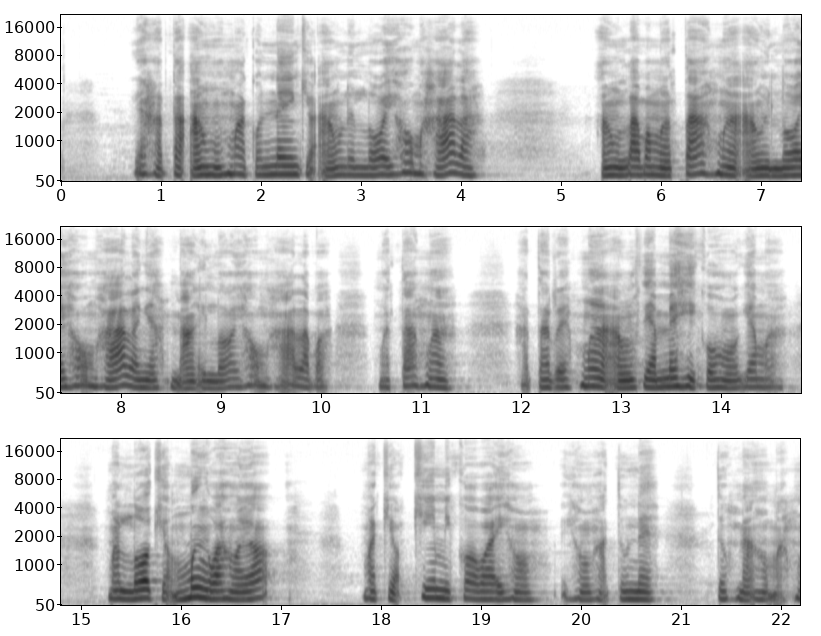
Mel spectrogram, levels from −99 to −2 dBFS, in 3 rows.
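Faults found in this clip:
Call and media quality review findings: no faults heard in this speech recording.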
